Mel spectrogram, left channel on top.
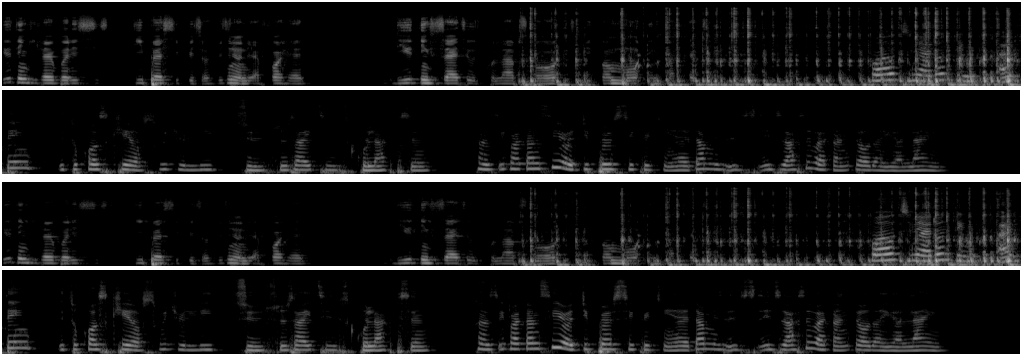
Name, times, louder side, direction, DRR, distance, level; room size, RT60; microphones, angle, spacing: voice 1, 0.0-1.0 1.3-3.0 3.9-5.6 6.0-6.7, left 3 dB, 50° left, 0.7 m, -42 dB
sound 1, 5.2-5.9 6.2-10.2, left 1 dB, 15° left, 0.7 m, -37 dB
voice 2, 8.4-10.5 10.9-14.5 14.9-19.7, right 2 dB, 55° right, 1.1 m, -40 dB
12.0 x 4.6 x 4.0 m
head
